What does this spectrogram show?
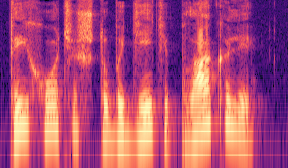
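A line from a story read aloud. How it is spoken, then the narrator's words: Exclamation. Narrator (Russian): воскликнул кот в сапогах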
